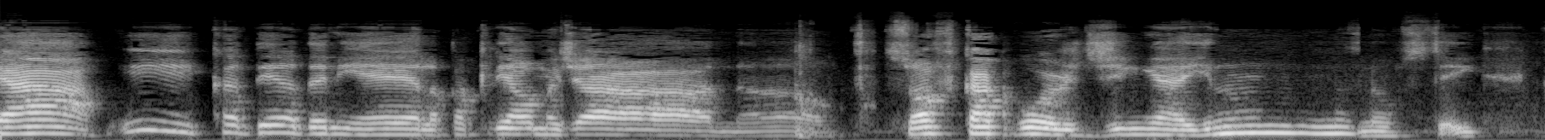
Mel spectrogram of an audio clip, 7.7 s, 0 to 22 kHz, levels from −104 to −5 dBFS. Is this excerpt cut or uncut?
cut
